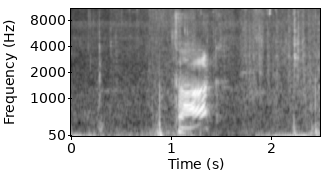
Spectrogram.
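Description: A man exclaims briefly with a rising and falling voice, close by.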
